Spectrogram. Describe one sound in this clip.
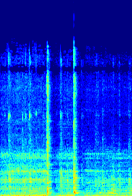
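A metal cover clanks shut.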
